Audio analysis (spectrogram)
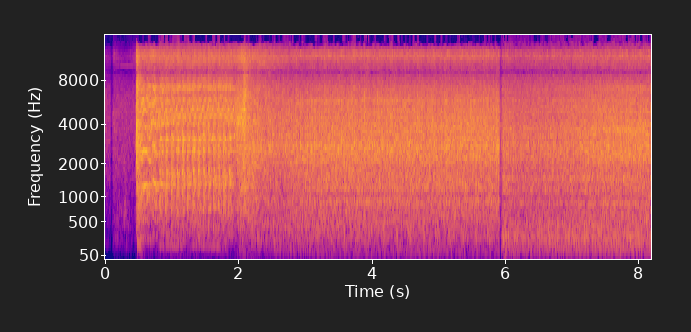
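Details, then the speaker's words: GMC 2500HD diesel after oil change and fuel filter change, fuel pump cycled to purge air: quick crank, fires right up, settles into even diesel clatter at idle without stumble; normal start, checking for leaks. "Let's fire it up, make sure we ain't leaking nothing."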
